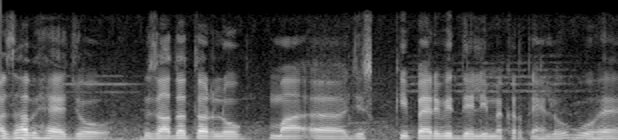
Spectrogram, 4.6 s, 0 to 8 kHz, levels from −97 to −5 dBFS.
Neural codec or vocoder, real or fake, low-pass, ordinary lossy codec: none; real; 7.2 kHz; none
